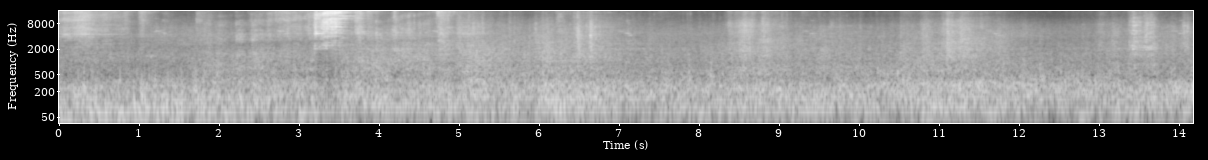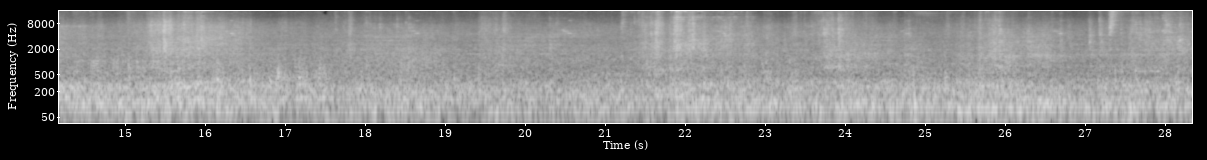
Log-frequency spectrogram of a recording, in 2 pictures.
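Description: CSX double-stack intermodal freight cars rolling past at low speed: a steady rumble of steel wheels on rail, broken by irregular sharp wheel clacks.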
